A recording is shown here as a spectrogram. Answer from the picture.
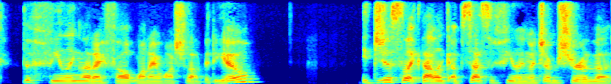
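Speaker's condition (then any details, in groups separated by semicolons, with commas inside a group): No condition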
